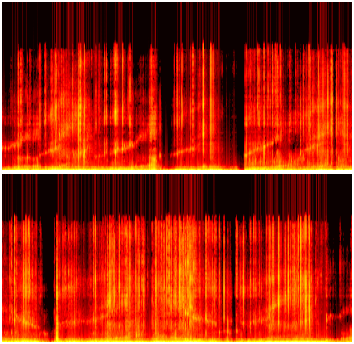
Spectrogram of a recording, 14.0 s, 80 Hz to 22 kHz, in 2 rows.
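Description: Two thin wooden sticks, one in each hand, scrape the woven steel mesh grille of a black Blue Yeti microphone's hollow dome, sometimes fast and sometimes slow. The result is a continuous rough, scratchy rasp, heavy in the low end with a steady hum around 200 Hz and faint bright squeaky streaks above. Brief drop-outs occur around 3, 5 and 8 seconds before the scraping resumes.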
